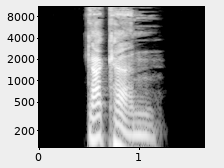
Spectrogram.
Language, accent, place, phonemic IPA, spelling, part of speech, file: German, Germany, Berlin, /ˈɡakɐn/, gackern, verb, De-gackern.ogg
- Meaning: to cackle (to give the loud repetitive cry of a chicken; to laugh in a way reminiscent of this)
